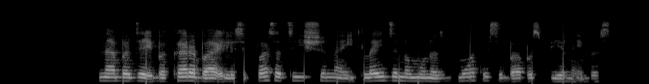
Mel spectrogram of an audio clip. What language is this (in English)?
Latgalian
